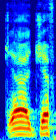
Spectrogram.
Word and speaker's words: Geoff: Jeff Collins, one of the coolest names. Jeff, how it's spelled, G-E-O-F-F.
